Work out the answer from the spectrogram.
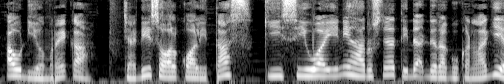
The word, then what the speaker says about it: KCY: Dia adalah HT05 Melobuds dari KCY atau KCY ya, bacanya dalam bahasa Inggris.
